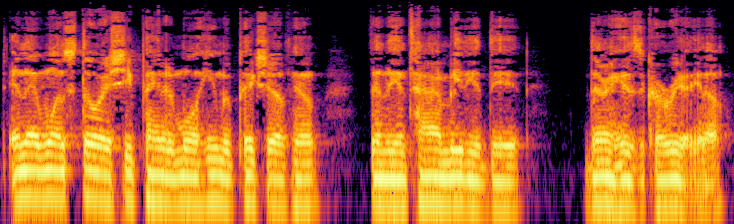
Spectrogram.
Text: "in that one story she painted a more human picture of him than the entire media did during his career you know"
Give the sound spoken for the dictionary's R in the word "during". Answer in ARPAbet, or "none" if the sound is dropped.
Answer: R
